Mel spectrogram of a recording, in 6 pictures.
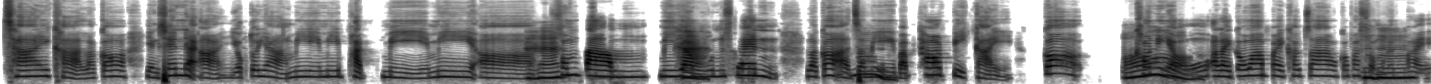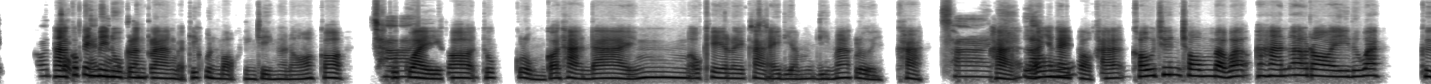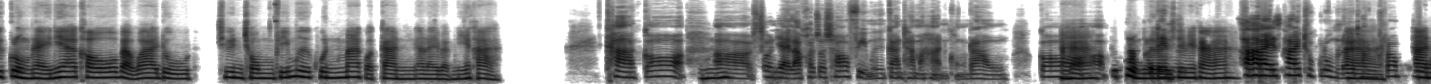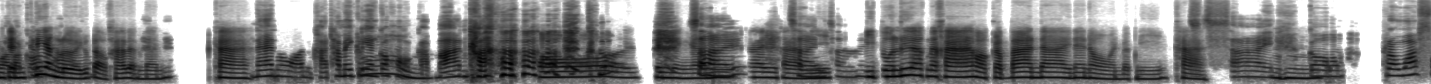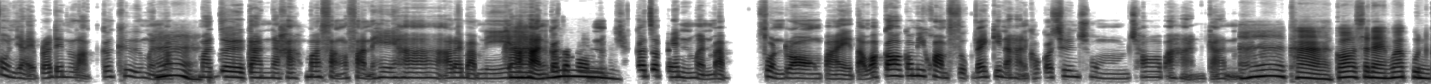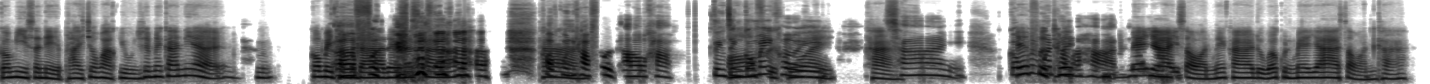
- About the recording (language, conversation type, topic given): Thai, podcast, เมื่อมีแขกมาบ้าน คุณเตรียมตัวอย่างไรบ้าง?
- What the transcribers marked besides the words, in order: other background noise; laughing while speaking: "ค่ะ"; laugh; laugh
